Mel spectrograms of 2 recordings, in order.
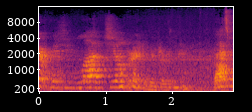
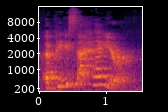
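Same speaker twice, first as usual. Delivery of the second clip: ordinary delivery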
